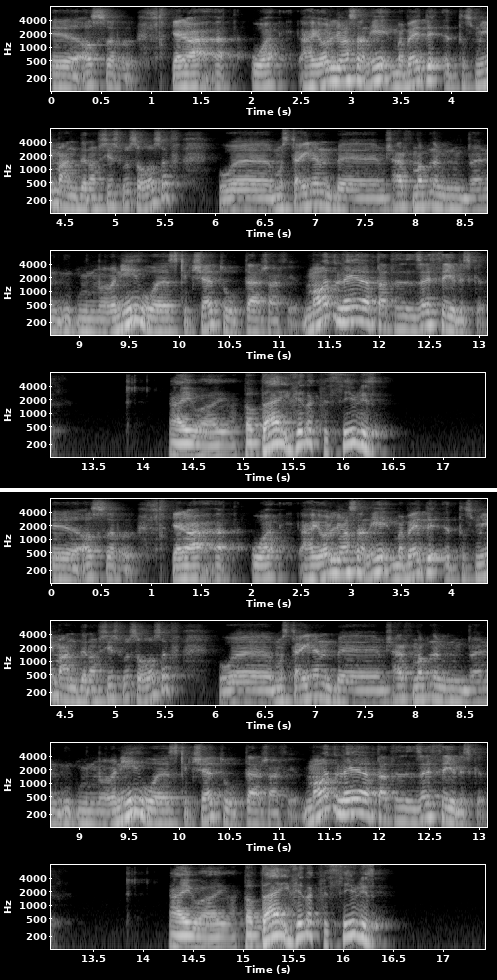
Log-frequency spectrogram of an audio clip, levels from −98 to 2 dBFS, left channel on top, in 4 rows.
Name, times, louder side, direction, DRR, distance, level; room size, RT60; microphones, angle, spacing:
voice 1, 0.0-13.1, equal, 15° left, 0.9 m, -30 dB
voice 2, 14.3-16.3, equal, 20° right, 1.0 m, -26 dB
17.0 x 13.0 x 3.8 m
head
